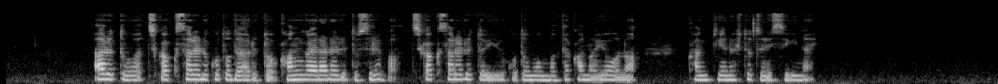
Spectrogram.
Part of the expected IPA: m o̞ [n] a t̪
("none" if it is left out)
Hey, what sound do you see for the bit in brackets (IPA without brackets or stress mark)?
m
